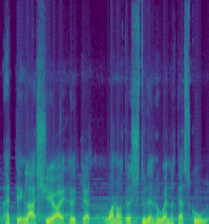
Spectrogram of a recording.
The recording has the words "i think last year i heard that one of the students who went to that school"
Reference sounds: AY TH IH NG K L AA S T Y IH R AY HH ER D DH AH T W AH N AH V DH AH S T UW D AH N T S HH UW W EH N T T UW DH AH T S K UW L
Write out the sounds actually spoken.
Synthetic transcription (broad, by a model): AY T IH NG K L AA S T Y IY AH AY HH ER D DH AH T W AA N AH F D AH S T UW D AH N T HH UW W EH N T T UW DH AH T S K UW L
